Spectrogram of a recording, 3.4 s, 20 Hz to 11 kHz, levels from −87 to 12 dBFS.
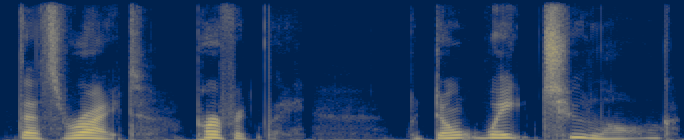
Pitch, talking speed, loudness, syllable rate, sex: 205 Hz, 125 wpm, -19 LUFS, 4.0 syllables/s, female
